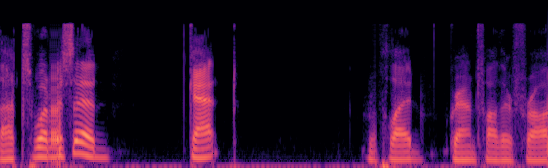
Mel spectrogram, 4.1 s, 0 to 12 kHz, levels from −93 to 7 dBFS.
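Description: Around 0.38 to 0.46 s there's concealed Bluetooth headset packet loss: dropped packets get patched by repeating recent waveform, so a run of nearly 40 ms buzzes briefly before warbling back. At 2.81 s a shorter dropout of 15 ms follows.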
